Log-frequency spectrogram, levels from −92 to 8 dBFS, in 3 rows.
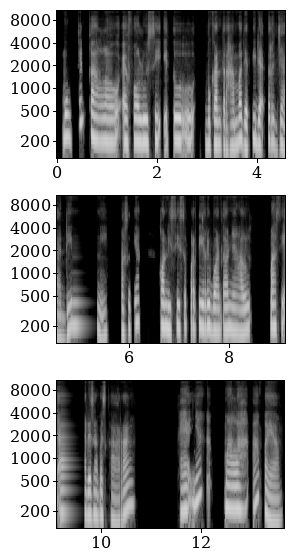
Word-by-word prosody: Mungkin 230 - -1
kalau 200 -3 +3
evolusi 195 0 +3
itu 205 - -2
u 200 - 0 0.3
bukan 180 0 +2
terhambat 175 +4 +1
ya, 160 - +3
tidak 190 +1 +2
terjadi 170 -6 -2 0.5
nih, 150 -3 -3 0.3
maksudnya 175 +5 -3 0.4
kondisi 195 -1 +2
seperti 195 0 0
ribuan 175 -3 +2
tahun 180 +1 +1
yang 175 -1 0
lalu 170 +3 +2 0.4
masih 195 +1 0
ada 195 -1 -2
sampai 180 -1 -1
sekarang, 160 +8 -3 1.0
kayaknya 250 +9 +1 0.5
malah 215 0 +3
apa 260 -5 -3
ya, 145 -2 -1
195 Hz, 115 wpm, -20 LUFS, 175-205 Hz, 1.0 s, kalau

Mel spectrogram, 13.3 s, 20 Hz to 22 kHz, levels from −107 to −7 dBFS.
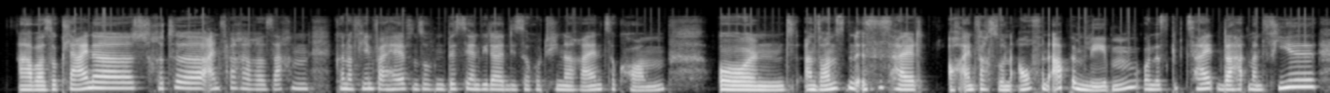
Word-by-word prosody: aber 175 0 +3
so 190 +2 -3
kleine 240 +5 +4
Schritte, 235 0 -1
einfachere 215 -3 -4
Sachen 215 +3 -8 0.2
können 215 -2 -2
auf 205 0 -7
jeden 220 0 -3
Fall 200 -3 -2
helfen, 205 +2 -3
so 205 - -7
'n 200 -1 -6
bisschen 205 0 -3
wieder 195 -1 0
in 180 - -5
diese 180 0 -8
Routine 180 -2 -5
reinzukommen 170 -1 -4 0.5
und 170 -2 +5 0.2
ansonsten 190 +7 +2
ist 200 +7 -3
es 260 -5 -6
halt 185 -1 +3 0.2
auch 155 - -3
einfach 185 +2 0
so 185 -3 -5
'n 165 - +1
Auf 195 +6 0
und - - +1
Ab 250 +2 +2
im 215 -6 +4
Leben 175 - 0
und 195 -7 -2
es 185 0 -6
gibt 225 - -14
Zeiten, 215 -1 +1
da 185 -1 +4
hat 195 - -4
man 185 -2 -1
viel 290 +8 +3
195 Hz, 185 wpm, -23 LUFS, 180-225 Hz, 0.5 s, und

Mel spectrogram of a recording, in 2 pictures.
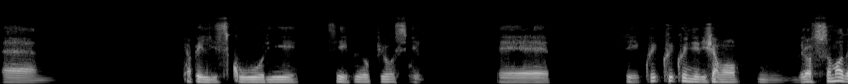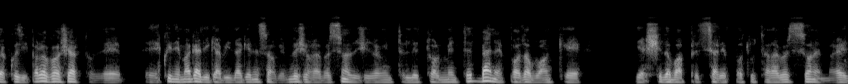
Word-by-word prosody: ehm 100 -3 -3 1.3
capelli 110 -1 +2
scuri 110 0 +2 0.3
sì 115 -5 -1
più 115 0 -1
più 120 -1 -2
sì. - - -7 0.7
Ehm, 105 -1 +1 0.7
sì. 100 - -7
Qui 160 +1 -2
qui 170 - +1
quindi 150 -7 +3
diciamo, 110 -1 +3
mhmm, 105 -3 -14
grosso 125 +5 +3
modo 165 0 +6
è - - 0
così. 110 -6 -2
Però 145 +2 +4
poi 135 -1 +4
certo, 115 -5 +2
ehm, 95 0 -5 0.2
e 100 -1 -9
quindi 125 -6 +1
magari 120 -2 +4
capita 105 -1 -1
che 115 - -2
ne 115 - -1
so 115 0 -2
che 95 - -13
invece 115 +2 0
una 100 -1 -4
persona, 105 +4 0
ti 100 - -5
ci 100 +1 -6
trovi 105 +1 -5
intellettualmente 105 +5 -3
bene 145 0 +5
e - - -10
poi 110 - 0
dopo 105 -3 +1
anche, 105 -1 -4 0.5
riesci - - +2
dopo - - +3
apprezzare - - -2
un - - -7
po' - - -6
tutta 105 - -7
la 105 - +1
persona 115 +2 0
e 95 - -9
magari 100 +3 -2
110 Hz, 185 wpm, -26 LUFS, 105-120 Hz, 1.3 s, modo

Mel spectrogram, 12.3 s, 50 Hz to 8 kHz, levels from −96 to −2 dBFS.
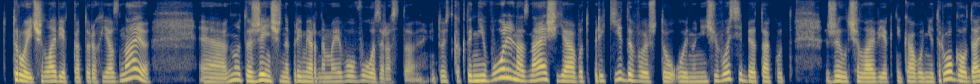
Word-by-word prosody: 3 180 -9 +5
человек, 165 0 +2
которых 150 -2 -5
я 155 -1 0
знаю, 225 - +2 0.6
э, 145 -3 -3
ну, 205 +7 0
это 180 -4 +1
женщины 165 -3 +3
примерно 155 -3 -2
моего 155 +3 -4
возраста. 145 -7 -6
И - - -13
то - - -9
есть 165 -2 -5
как-то 165 +2 -2
невольно, 205 +5 +4
знаешь, 195 +6 +3
я 170 -2 +3
вот 165 0 -6
прикидываю, 185 -2 -1
что: 150 +1 -3
"Ой, 155 +2 -3
ну 150 - -7
ничего 170 +7 -1
себе, 200 -9 -1
так 150 -1 -2
вот 150 - -9 0.5
жил 160 0 0
человек, 150 -1 0
никого 155 0 -2
не 150 0 -5
трогал, 190 - +3
да, 160 +2 +3
165 Hz, 165 wpm, -22 LUFS, 150-185 Hz, 0.6 s, 3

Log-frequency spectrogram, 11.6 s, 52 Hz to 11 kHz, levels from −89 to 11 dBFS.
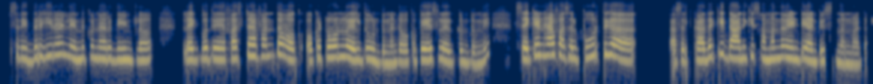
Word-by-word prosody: అసలు 295 -3 -8
ఇద్దరు 285 +7 -3
హీరోయిన్‌లు 335 -1 -2
ఎందుకు 265 +2 -5
ఉన్నారు 265 -1 -2
దీంట్లో? 245 -1 -1 0.6
లేకపోతే 260 +1 +2 0.2
ఫస్ట్ 265 +4 0
హాఫ్ 310 -1 +2
అంతా 325 +3 0
ఒక 240 - -2 0.2
ఒక 275 +4 -1
టోన్‌లో 295 0 +3
ఎళ్తూ 245 +2 -1
ఉంటుంది. 200 -2 -6
అంటే 220 +1 -4
ఒక 240 - -5
పేస్‌లొ 245 +1 +2
ఎళ్తూ 220 +1 -10
ఉంటుంది. 205 +5 -7 0.5
సెకండ్ 325 +6 +5
హాఫ్ 340 0 +5
అసలు 275 -3 -3
పూర్తిగా 320 +1 +2 0.8
అసలు 225 0 -5
కథకి, 285 +8 +2
దానికి 270 +3 +3
సంబంధం 265 +3 -1
ఏంటి 265 0 -1
అనిపిస్తుందన్నమాట. 205 -4 -6
260 Hz, 155 wpm, -22 LUFS, 240-295 Hz, 0.8 s, సెకండ్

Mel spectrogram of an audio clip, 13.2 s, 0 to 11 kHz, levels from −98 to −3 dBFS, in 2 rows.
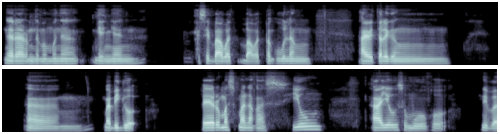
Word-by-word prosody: nararamdaman 115 -3 +2
mo 115 - -3
na 115 0 -2 0.2
ganyan, 110 +2 -4 0.7
kasi - - -2
bawat, 115 0 +4
bawat - - -1
magulang 115 -1 -3 0.6
ayaw 115 -1 +7
talagang, 110 -1 +3 1.6
um, 105 -3 -1 0.5
mabigo. 120 0 +3 0.9
Pero 125 +1 +7
mas 130 0 0
malakas 120 -4 -1
yung 155 +3 -1 0.7
ayaw 125 +1 +6
sumuko, 110 -2 -5 0.5
'di 120 -3 -3
ba? 110 - +3
115 Hz, 90 wpm, -24 LUFS, 110-125 Hz, 1.6 s, ayaw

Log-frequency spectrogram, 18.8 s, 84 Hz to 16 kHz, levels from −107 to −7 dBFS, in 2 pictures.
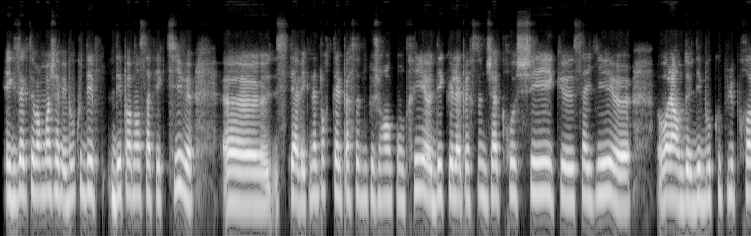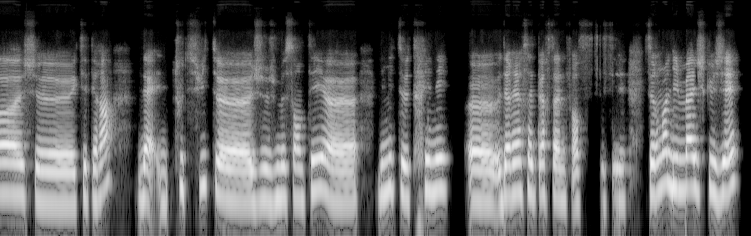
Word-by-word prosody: Exactement. 215 +2 +1
Moi 225 +1 0
j'avais 215 -4 -1
beaucoup 210 +5 -4
déf 220 -1 0
dépendances 210 0 0
affective. 200 +1 -1 0.4
Heu, 175 -1 +4
c'était - - -4
avec 175 -3 +1
n'importe 210 +3 -6
quelle 215 -2 -1
personne 205 -1 -4
que 205 - -5
je 195 - -7
rencontrais, 195 +4 -2
heu, - - +2
dès 205 +3 +1
que 210 +1 -1
la 195 -2 +2
personne 195 +1 -6
j'accrochais 215 +2 0
et 210 - -5
que 195 -1 0
ça 195 +1 -3
y 210 +3 0
est, 220 - +4
heu, 165 -2 +5 0.3
voilà, 200 +1 +2
on - - -3
devenait 180 +1 0
beaucoup 195 +3 -6
plus 210 0 -7
proche, 210 -1 +2
heu 175 -1 +2
et 175 - -3
cetera. 195 +5 -1 0.3
Bah 195 0 +2 0.3
tout 245 - -5
de - - -23
suite, 260 0 -8
heu, 95 -2 +5
je 185 +1 -3
je 180 +1 -4
me 195 - 0
sentais, 195 +5 0
heu, 90 0 +3 0.3
limite 215 -1 -1
traînée, 235 +1 0 0.3
heu, 90 - +4
derrière 210 +2 +3
cette 220 -2 -1
personne. 210 -2 -1
Enfin, 180 -1 -4 0.3
c'est 185 - -14
c'est 190 -1 -7 0.2
c'est - - +1
vraiment 245 +6 +2
l'image 245 -2 +2
que 230 - 0
j'ai 220 +7 +2
205 Hz, 195 wpm, -23 LUFS, 190-220 Hz, 0.4 s, heu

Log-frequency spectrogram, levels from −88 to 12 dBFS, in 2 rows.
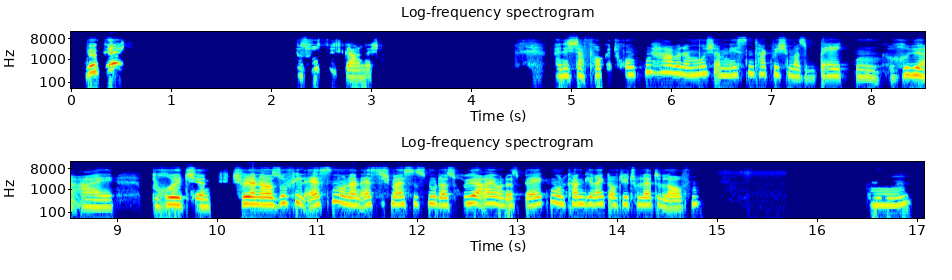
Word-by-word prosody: Wirklich? 295 +5 +7 1.8
Das - - -12
wusste 400 -3 -15
ich - - -16
gar 170 -1 -2
nicht. 185 +2 -10 1.8
Wenn 190 +1 -10
ich 200 - -1
davor 205 0 -5
getrunken 230 +7 -10
habe, 275 -2 -1
dann 220 -1 -5
muss 245 +3 -5
ich - - -6
am 205 - -8
nächsten 225 +4 -10
Tag 240 -1 -9
will 225 - -6
ich 210 - -5
immer 190 -2 -8
so 165 -2 -14
Bacon, 190 -4 -10 0.2
Rührei, 185 -5 -3 0.4
Brötchen. 200 -2 +4 0.2
Ich - - -3
will 245 - +11
dann 235 -2 +10
immer 225 0 +8
so 260 +5 -1
viel 265 -3 -4
essen 235 - +1
und 250 - +1
dann 215 -1 +4
esse 230 +1 -2
ich 265 - -4
meistens 235 +1 -1
nur 250 - 0
das 215 -1 -2
Rührei 250 -1 +4
und 215 - -4
das 200 +1 -4
Bacon, 230 +7 -1
und 245 -2 -1
kann 240 0 0
direkt 240 0 -1
auf 215 - -2
die 235 - -5
Toilette 220 0 -2
laufen. 165 +8 -3 1.7
Mhm. 210 +4 -9
220 Hz, 175 wpm, -21 LUFS, 200-245 Hz, 1.8 s, will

